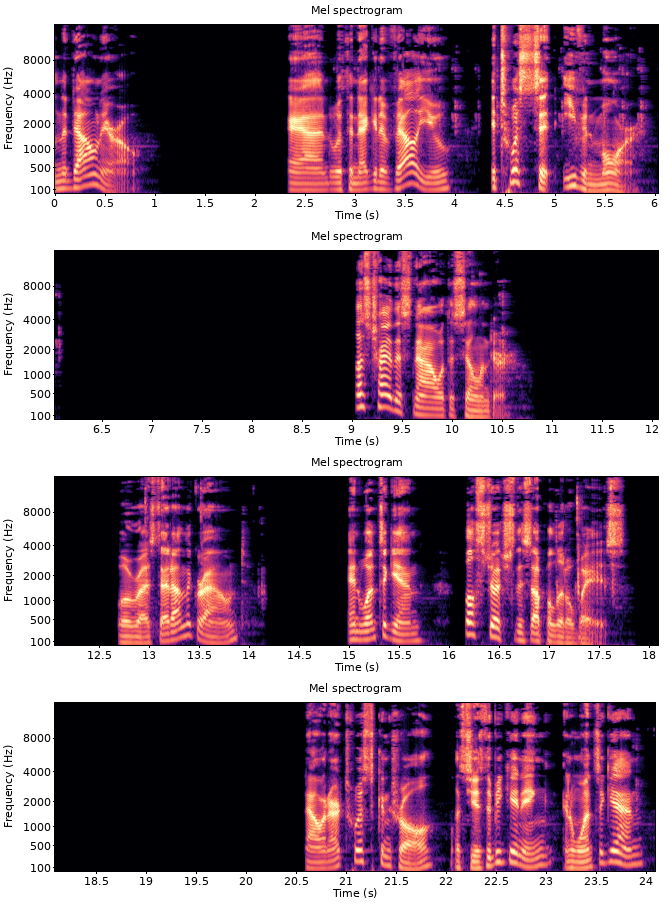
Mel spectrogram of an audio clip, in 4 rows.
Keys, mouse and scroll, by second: 13.4 alt+click, 15.6 ctrl+shift+click, 17.7 alt+click.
